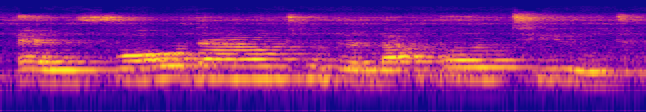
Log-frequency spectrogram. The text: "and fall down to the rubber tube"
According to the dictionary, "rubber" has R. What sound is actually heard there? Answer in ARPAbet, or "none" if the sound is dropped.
L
